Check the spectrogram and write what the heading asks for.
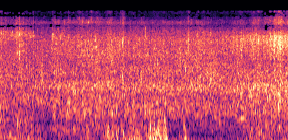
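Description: Wind buffeting the microphone, with a stronger gust about two seconds in, over the steady wash of the sea.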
